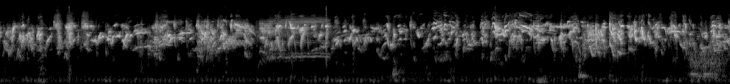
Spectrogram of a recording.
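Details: Grey-crowned goldfinch song, a lively, unbroken medley of high chirps, buzzy notes and rapid trills, sustained at steady volume.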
